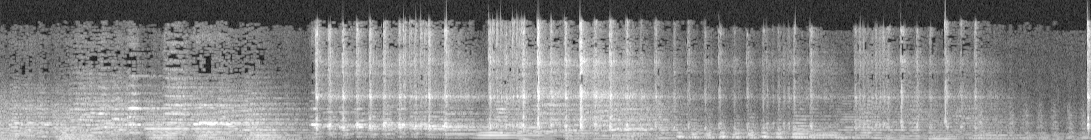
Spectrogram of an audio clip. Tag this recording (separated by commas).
playing castanets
